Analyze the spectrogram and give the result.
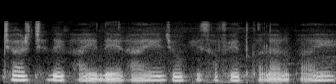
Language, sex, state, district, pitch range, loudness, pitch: Hindi, female, Himachal Pradesh, Shimla, 190-200 Hz, -16 LUFS, 195 Hz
